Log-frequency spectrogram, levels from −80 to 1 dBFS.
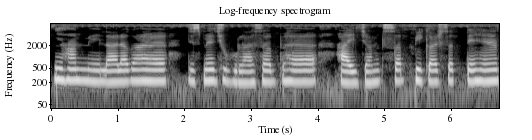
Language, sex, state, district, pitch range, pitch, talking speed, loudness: Hindi, female, Odisha, Sambalpur, 215-225 Hz, 220 Hz, 135 wpm, -15 LUFS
